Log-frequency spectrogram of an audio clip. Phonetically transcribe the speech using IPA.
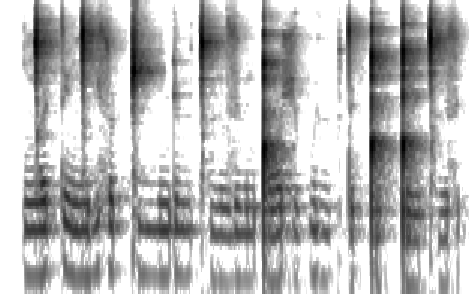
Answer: ŋ͡ǀ ɤ ʈ t e ŋ͡ǀ i s o ʈ ǁ iː n ʈ ɯː ǀʰ ɯː l z ɯː n ǃ ɔ ʃ ɤ kʷ j ɯː kʷ t ɯ ʈ ǃ ɯ kʷ ǃ e n ǀʰ ɯ s

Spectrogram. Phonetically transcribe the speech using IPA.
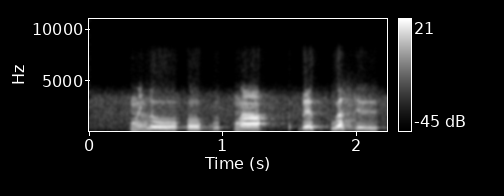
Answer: kʷ ĩ˧ l o˨ | o˧ b ə˨ kʷ ã˦ | ɓ ɛ˨ kʷ a˧ z ɨ˨

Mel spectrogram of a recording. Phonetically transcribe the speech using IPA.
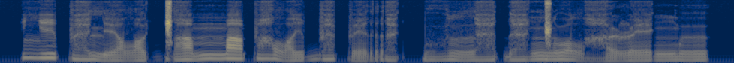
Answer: ʎ i˥ p ɛ̤˧ lʲ e˩ lˠ ɯ˩ ɡ͡ǁ a˧ mː a˥ p a̤˥ lˠ i˩˧ b ɛ̤˥ p e˩ r ɛ̤˧ k͡p ṳ˧˥ lː ɛ̤˧˥ ɗ ɛ̤˧˥ ŋ͡ǁ u˥ lˠ a̤˩˧ ə̯ ɭ e˧˥ ŋ͡m ɯ˥

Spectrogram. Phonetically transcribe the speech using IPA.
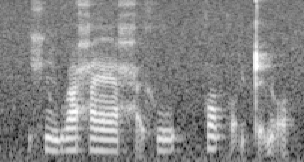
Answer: x ĩ ɡʷ ɑ ħ æː ħ ə̰ x u | k ɔ k ɔ̰ ɾʲ ṵ ʈ ə̰ ɳ ɔ̰

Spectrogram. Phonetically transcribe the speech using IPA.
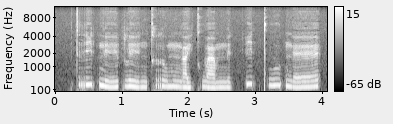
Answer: t r i˥˩ t̚ n eː˩˦ p l eː˨˩ ŋ kʰ r o˧ m ŋ a˨˩ j kʰ w a˩˦ m n e˨˩ k̚ ʔ i˥˩ t̚ kʰ w u˥˩ ʔ ŋ ɛː˦˥

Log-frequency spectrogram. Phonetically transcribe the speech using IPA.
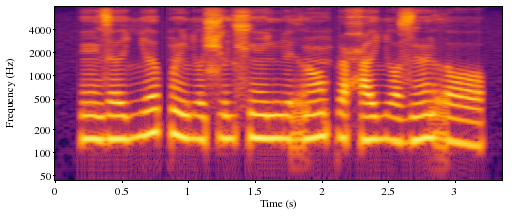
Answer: ẽ z ə ʎ ə p ə̃ ʎ ɔ ɕ u lʲ x ẽ ɲ ʏ r ɔ̃ p ʏ ħ ɐ ʎ ɔ z ə̃ r ɔ

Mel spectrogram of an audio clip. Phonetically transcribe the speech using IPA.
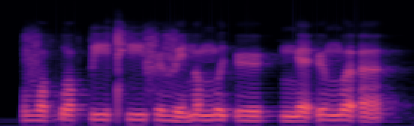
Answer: v ɔ˨˩˦ ɡ͡b ɔː˧ k͡p iː˧ tʰ iː˧ f ʏ˧ v e˨˩˦ n ɔ˧ ŋʷ i˦˥ ʔ ʏː˧ | ŋ ɛ˨˩˦ ʔ ʏː˧ ŋʷ ɐː˦˥ ʔ ɐ˨˩˦

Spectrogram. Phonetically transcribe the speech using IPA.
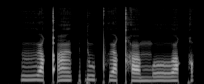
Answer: ɯː˦ qʼ ə̃˦ | ɗ u˦ pʰ ɯ˧ qʰ o˧ m oː˦ q

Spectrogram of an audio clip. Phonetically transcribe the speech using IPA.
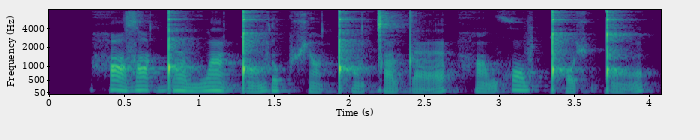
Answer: h ɑ˦˨ zˤ ɛ˦˨ ɡ͡ǃ æ˦˨ v w ã˦˨ ŋ͡ǃ ɔ̃˨˩˦ v ɾ ɜ˦˨ kʷ ʃ ɑ̃˨˩˦ ǃʰ ɔ̃˨˩˦ ǀ a˨˩ l t æ˨˩˦ | h ɑ̃˨˩˦ w x ɔ˦ v ǃʰ ɔ˨˩ ʃ ŋ͡ǃ ɔ̃˨˩˦

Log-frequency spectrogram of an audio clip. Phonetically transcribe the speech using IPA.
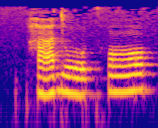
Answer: pʰ a˩˧ d oː˧˩ t̪ʰ ɔː˧˥

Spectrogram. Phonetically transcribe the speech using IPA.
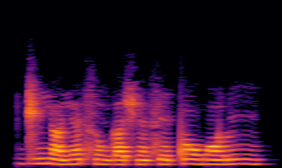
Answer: d͡ʒ i˧ j ã˨ j ɛ̃˧ s ũ˨ ɡ a˨ ʃ ɛ̃˨ s e˨˦ t ɔ̃˦˨ w ɔ̃˨˦ l i˦˨

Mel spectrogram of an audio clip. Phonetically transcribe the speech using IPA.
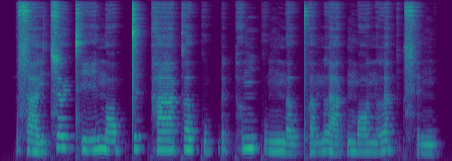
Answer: s aː˨˩ j t͡s ɵ˥ ɥ t̪ʰ iː˨˥ n̪ ɔː˨˥ p̚ t̪ ɪ˥ k̚ h aː˧ k ɐ˥ w kʷ ɐ˨˥ p̚ ɵ˧ t̚ h ʊ˥ ŋ kʷ ɪ˨˧ ŋ n̪ ɐ˨ w pʰ ɐ˨˥ m l aː˨˥ k̚ m ɔː˨ n l ɐ˥ k̚ t͡sʰ ɪ˨ ŋ

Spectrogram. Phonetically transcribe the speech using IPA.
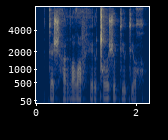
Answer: k ɛ ʃ h a r ɯ ðˤ e f h e ɾ ɯ ǁ ɤ ʃ ɯ kʲ u kʲ ɔ x

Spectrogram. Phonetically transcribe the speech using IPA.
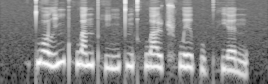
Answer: t̪ w ɔ˥˩ l i˥ ŋ pʰ w a˥ n pʰ i˧˥ ŋ t̪ ə˧ n kʰ w a˥˧ ɪ̯ ʈ͡ʂʰ w e˥˩ ɪ̯ p ṵ˨˩ pʰ j ɛ˥˩ n

